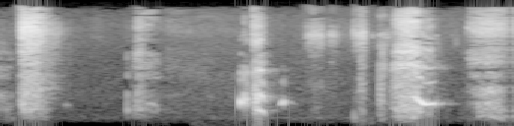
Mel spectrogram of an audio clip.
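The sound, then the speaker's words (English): Several sharp, breathy bursts, the sputtering gasps of someone about to sneeze, leading into a forceful sneeze, with brief pauses between them. “Wait, I have to sneeze.”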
